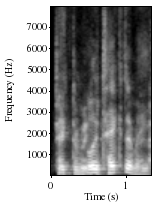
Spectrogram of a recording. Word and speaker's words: LuTectomy: So maybe we'll start with the one you found difficult to pronounce. What was it called? – Lutectomy. – Lutectomy. That's right.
